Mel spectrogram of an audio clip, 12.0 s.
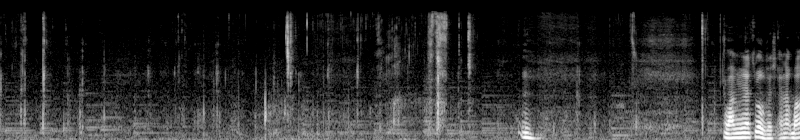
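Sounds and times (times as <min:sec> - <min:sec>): wet chewing mouth clicks: 0:00.0 - 0:07.4, 0:10.4 - 0:10.9
soft melody: 0:00.0 - 0:12.0.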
